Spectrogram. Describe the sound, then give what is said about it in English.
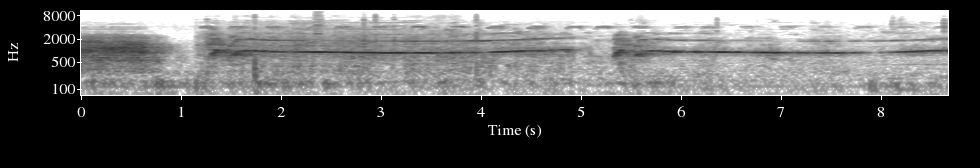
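A coyote howls two long, sustained notes, each held for several seconds with a slight pitch rise, after a brief rough yelp at the start; loud, with no talking. A recording played by an interactive display of regional wildlife in a park. “Let's go in now and listen to some of the interactive displays where you can hear wildlife of the region, such as coyotes, mountain lions, owls, hawks, eagles, and much more.”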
